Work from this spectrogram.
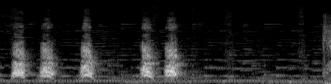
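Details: Farm dog barking five times in quick succession, short sharp woofs spaced roughly a third of a second apart with a brief pause after the third, then quiet background music.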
